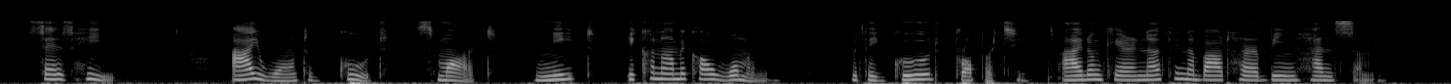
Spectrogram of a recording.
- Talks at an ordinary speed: No, slow, 90 wpm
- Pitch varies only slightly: No, average, 3.1 semitones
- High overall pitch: Yes, high, 205 Hz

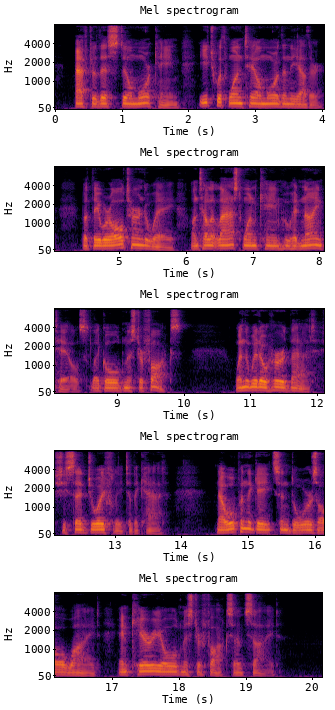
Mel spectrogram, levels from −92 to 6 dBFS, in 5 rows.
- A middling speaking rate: Yes, average, 170 wpm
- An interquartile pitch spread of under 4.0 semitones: Yes, average, 2.8 semitones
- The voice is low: Yes, very low, 95 Hz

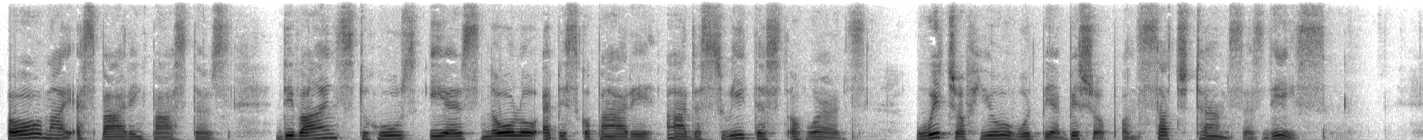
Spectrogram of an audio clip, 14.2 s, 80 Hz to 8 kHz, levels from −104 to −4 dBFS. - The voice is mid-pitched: Yes, medium, 165 Hz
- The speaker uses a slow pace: Yes, slow, 115 wpm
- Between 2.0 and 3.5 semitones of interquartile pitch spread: No, average, 4.0 semitones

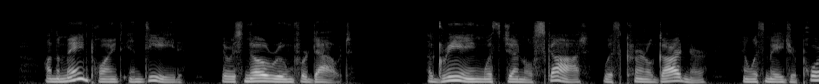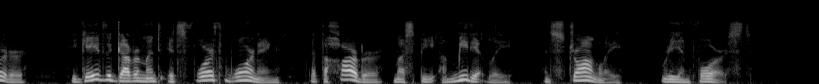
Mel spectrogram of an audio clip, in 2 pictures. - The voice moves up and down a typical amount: No, wide, 5.9 semitones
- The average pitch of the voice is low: Yes, low, 125 Hz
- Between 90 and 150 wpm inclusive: Yes, average, 140 wpm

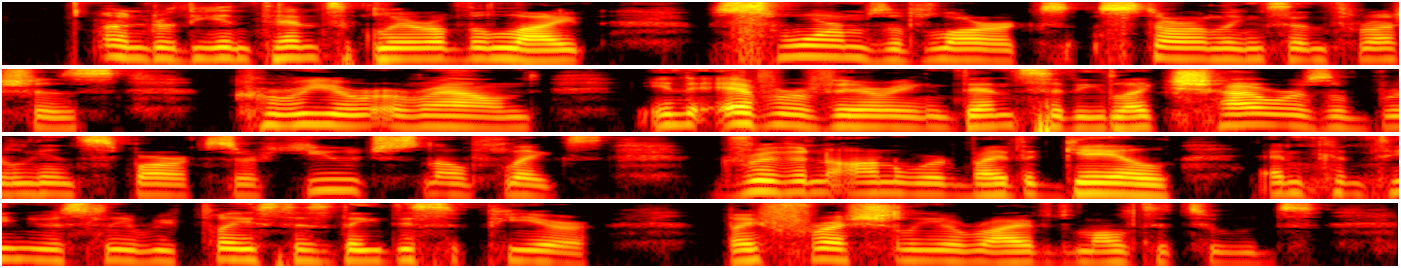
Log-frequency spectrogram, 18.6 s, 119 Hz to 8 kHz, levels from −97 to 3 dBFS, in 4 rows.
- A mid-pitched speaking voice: Yes, medium, 175 Hz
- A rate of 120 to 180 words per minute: Yes, slow, 135 wpm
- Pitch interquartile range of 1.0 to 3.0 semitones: Yes, narrow, 2.4 semitones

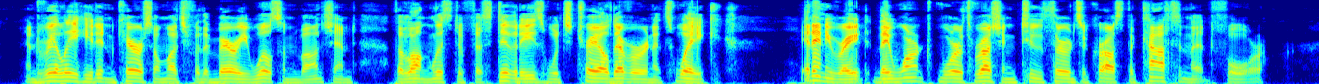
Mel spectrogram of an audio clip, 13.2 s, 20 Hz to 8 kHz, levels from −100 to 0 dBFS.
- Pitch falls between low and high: No, low, 110 Hz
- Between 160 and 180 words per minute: Yes, average, 170 wpm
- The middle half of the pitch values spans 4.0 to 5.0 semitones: No, average, 3.3 semitones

